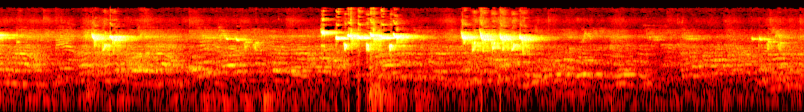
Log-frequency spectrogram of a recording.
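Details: Loud bulbul song in repeated bursts of bright, slurred, warbled notes separated by quieter chattering, strongest phrases near the middle, then a soft tail of low twittering.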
